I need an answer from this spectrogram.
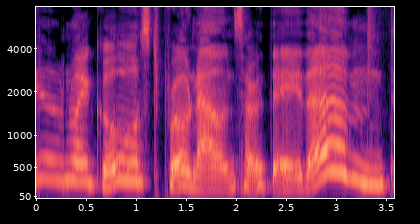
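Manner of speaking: high, drawn-out spooky ghost voice; wailing ghost. Acted. Ghost host introducing a podcast to listeners, spooky wail. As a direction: moan the words out slowly like a ghost.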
